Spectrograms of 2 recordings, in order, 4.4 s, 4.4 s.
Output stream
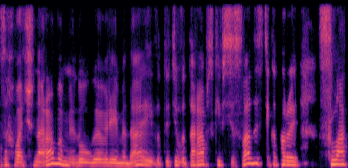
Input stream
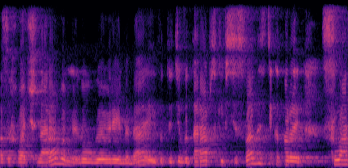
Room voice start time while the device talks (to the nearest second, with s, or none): none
